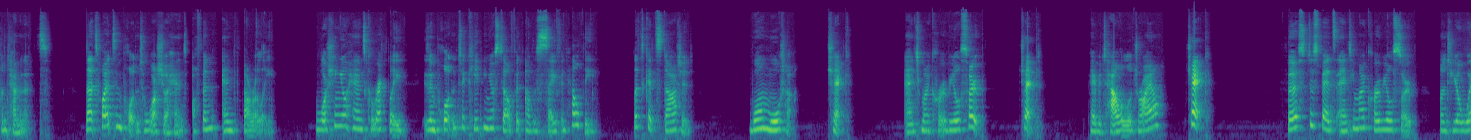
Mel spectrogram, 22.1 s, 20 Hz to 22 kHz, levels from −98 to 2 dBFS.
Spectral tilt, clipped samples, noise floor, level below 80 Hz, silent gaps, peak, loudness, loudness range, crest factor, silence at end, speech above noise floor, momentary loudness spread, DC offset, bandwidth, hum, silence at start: -2.5 dB/octave; under 0.1%; -88 dBFS; -66 dBFS; none; 0 dBFS; -27 LUFS; 9 LU; 28 dB; 0 s; 61 dB; 16 LU; under 0.1%; 17.5 kHz; none; 0 s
